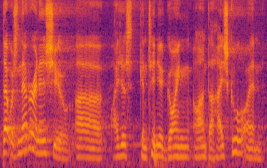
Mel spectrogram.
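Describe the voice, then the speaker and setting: Recorded with long reverb and faint noise, this oral history interview features a Pennsylvania man, a native Pennsylvania Dutch speaker, remembering his childhood. His medium-pitched voice is expressive, gravelly, and darkish, and he speaks unhurriedly but hesitantly, full of fillers and restarts.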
